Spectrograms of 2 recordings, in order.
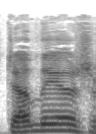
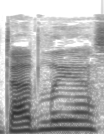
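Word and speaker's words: Dudleya: Is it pronounced Dudlea? Sorry, I thought it was Dudlea. – Yeah, I think it can go either way.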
